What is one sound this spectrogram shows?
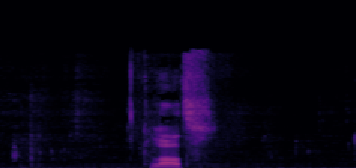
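A rough collie puppy yelps sharply.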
